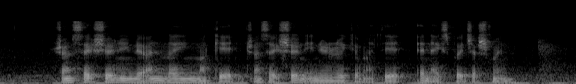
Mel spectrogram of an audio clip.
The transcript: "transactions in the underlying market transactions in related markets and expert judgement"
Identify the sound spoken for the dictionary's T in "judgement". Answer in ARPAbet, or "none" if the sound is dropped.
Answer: none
